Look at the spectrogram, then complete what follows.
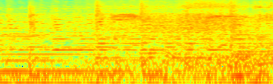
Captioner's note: horn honking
